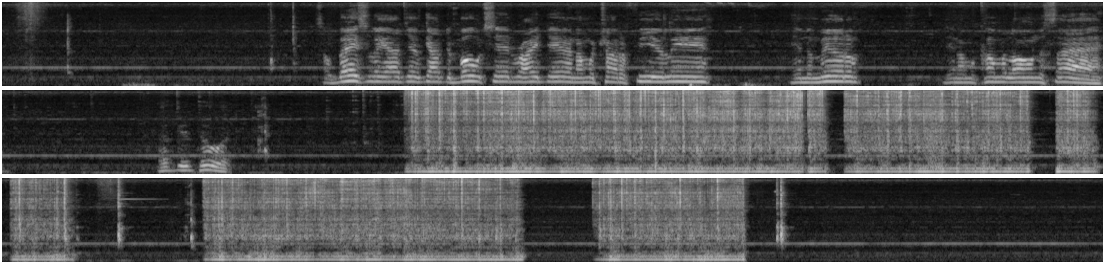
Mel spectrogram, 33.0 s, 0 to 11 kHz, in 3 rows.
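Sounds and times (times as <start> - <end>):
steady mains hum: 0.0 - 33.0
welding arc crackling and buzzing: 15.0 - 22.8, 23.9 - 27.3, 27.9 - 29.9.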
